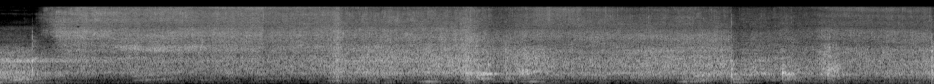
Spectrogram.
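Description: Marinated chicken pieces sizzling in hot butter and oil in a frying pan. The steady hiss starts about half a second in, as the meat hits the fat, and holds evenly.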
